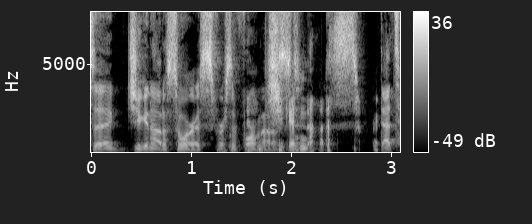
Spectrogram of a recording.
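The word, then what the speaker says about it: Giganotosaurus: It's a jiggonottosaurus.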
